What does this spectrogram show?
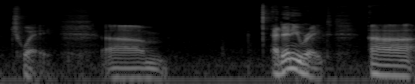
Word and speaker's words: Choi: we knew any better general choi hong he i understand the actual korean pronunciation is something more akin to chway um at any rate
